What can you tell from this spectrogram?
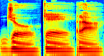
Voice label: "jokera", concat syllables; Affixing experiment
